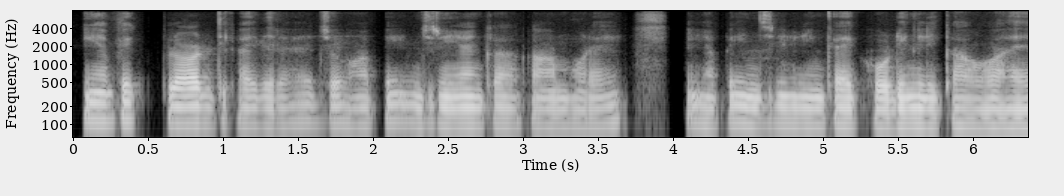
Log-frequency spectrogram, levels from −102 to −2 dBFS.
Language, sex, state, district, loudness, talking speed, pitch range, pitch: Hindi, male, Haryana, Charkhi Dadri, -23 LUFS, 245 wpm, 95-105 Hz, 95 Hz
